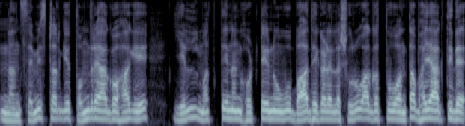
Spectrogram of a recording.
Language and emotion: Kannada, fearful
